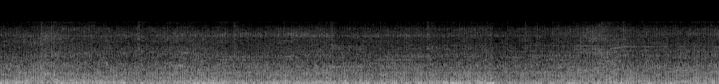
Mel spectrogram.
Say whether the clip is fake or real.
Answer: fake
